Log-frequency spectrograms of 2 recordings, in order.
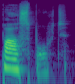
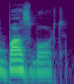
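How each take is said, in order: First: The word begins with a p sound. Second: The word begins with a b sound. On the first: "as you say passport" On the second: "Somebody Iraqi will say"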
